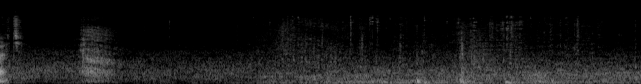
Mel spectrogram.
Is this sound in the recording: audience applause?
no

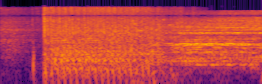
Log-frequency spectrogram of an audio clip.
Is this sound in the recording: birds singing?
no

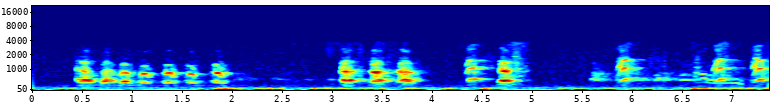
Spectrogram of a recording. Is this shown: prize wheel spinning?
no

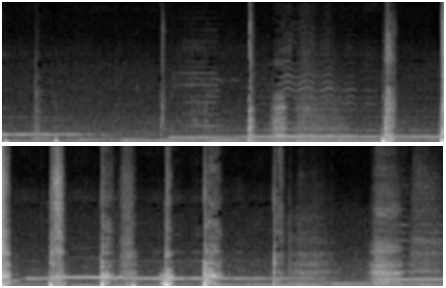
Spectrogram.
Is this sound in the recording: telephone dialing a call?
no

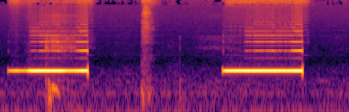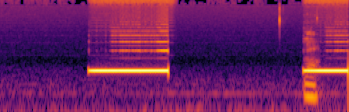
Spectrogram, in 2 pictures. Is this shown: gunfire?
no

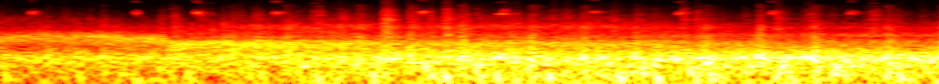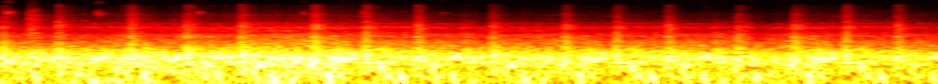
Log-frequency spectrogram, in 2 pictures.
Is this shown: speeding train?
yes

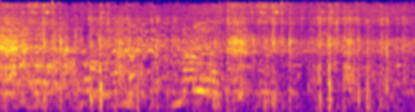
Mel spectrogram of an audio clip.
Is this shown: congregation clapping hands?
no

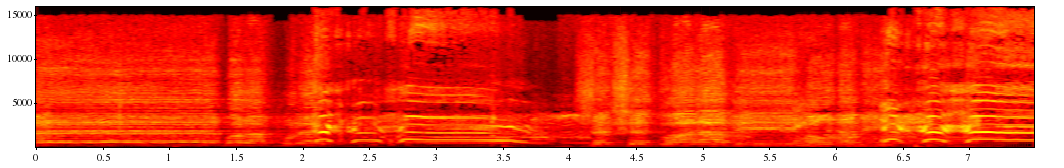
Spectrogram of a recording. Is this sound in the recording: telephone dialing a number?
no

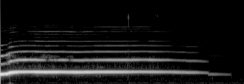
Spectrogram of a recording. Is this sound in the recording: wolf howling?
yes

